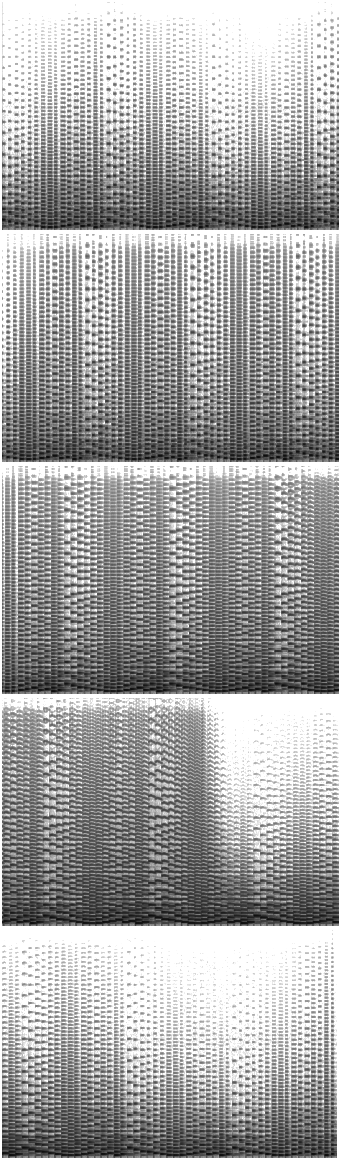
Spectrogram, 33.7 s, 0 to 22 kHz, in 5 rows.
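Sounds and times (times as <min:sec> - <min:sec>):
synth loop of falling arpeggios in A minor: 0:00.0 - 0:33.6.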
